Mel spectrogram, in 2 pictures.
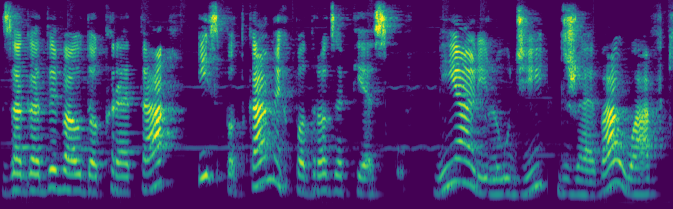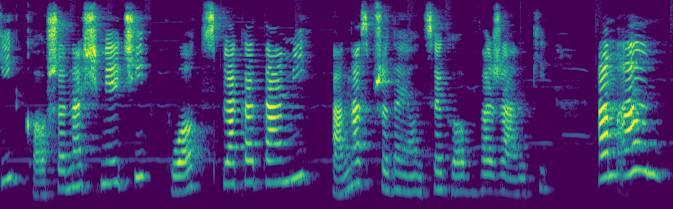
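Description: Lady reading a bedtime-style story to preschoolers, real slow, bit muffled sound, faint music behind. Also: medium pitch. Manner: slow, lively, expressive reading. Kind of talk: reading a children's story aloud. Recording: slightly dull recording with faint music.

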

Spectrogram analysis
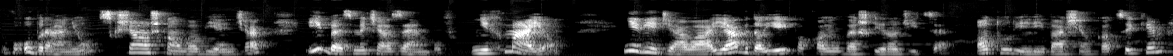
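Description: A woman reads a children's storybook aloud, slow and full of lively melody. The sound is roomy and a little dull, with soft music underneath. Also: lowish voice. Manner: expressive, slow, sing-song reading.

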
